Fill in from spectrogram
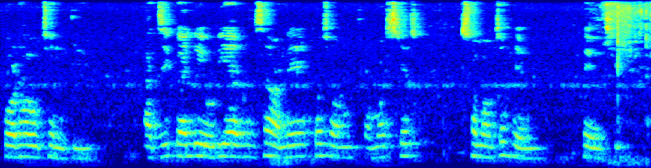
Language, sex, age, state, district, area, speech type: Odia, female, 30-45, Odisha, Sundergarh, urban, spontaneous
